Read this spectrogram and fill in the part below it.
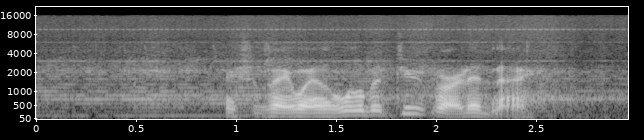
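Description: A tricopter's electric motors and propellers whine, revving up and down in pitch.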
